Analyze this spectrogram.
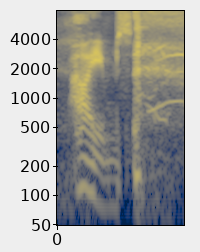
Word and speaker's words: Hames: I- It is pronounced Himes.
